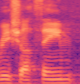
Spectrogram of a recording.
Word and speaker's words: Rishathaim: This word, Rishathaim, rhymes with the place name, Mesopotamia, so it was a play on words.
